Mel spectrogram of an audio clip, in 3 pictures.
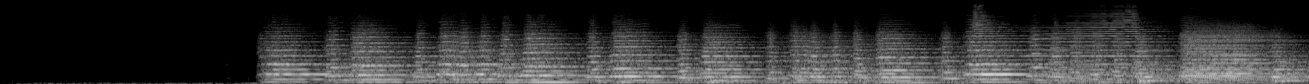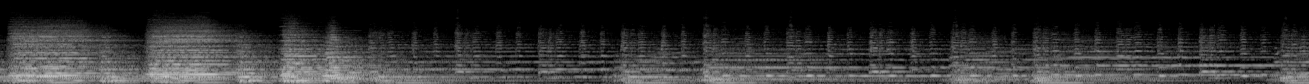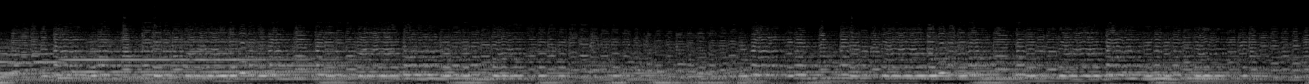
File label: Violin Concerto Allegro; Khachaturian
